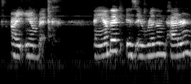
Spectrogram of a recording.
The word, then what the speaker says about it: iambic: Okay, so the first syllable of iambic is I, so that's unaccented. Am is the second syllable, that's accented. B-I-C is the last syllable, that's unaccented, so it's iambic, okay?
